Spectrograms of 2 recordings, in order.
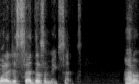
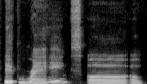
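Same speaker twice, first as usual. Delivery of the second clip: voice cracking; 2 semitones higher, much slower than usual. Real, not acted. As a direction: voice cracks mid-word. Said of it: "sorry for the voice crack".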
